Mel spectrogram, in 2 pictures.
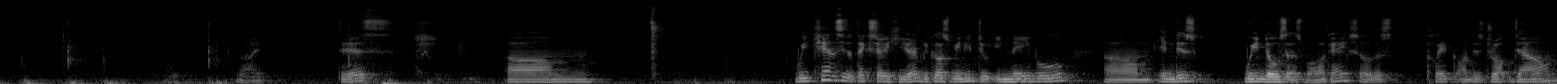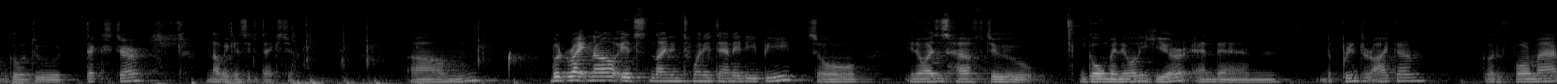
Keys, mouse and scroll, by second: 0.7 shift+click, 1.1 ctrl+click, 2.2 shift+click, 5.0 click, 9.9 click, 11.5 click, 14.2-16.8 drag, 18.0 shift+click, 18.4 alt+a, 18.6 shift+click, 19.0 ctrl+click, 19.3 shift+click, 26.4 click, 28.3 click, 30.0 click.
